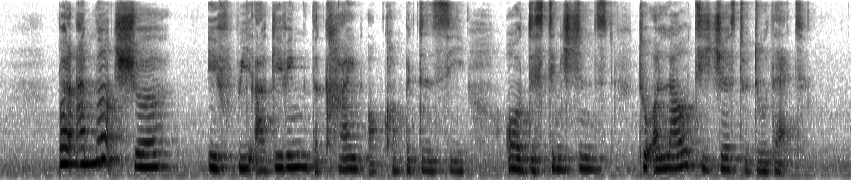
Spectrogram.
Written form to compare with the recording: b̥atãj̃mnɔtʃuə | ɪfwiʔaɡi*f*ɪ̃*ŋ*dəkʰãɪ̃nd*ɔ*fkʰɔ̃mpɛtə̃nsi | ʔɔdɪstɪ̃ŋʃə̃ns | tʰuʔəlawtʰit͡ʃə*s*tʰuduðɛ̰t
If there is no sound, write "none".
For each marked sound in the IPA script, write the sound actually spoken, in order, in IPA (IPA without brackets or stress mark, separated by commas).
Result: v, ŋ, ɔ, s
